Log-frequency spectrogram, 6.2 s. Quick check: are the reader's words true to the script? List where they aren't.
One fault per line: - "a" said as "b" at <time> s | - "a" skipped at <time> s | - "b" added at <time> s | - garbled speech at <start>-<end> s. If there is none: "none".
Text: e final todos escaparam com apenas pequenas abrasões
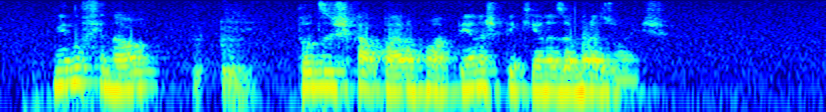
- "no" added at 0.5 s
